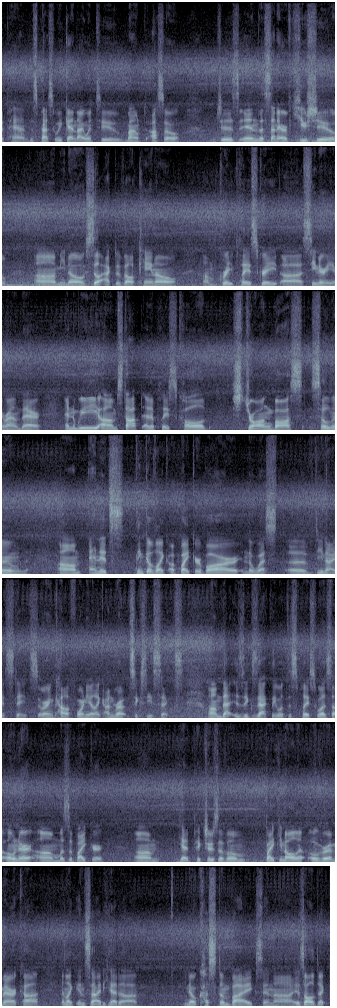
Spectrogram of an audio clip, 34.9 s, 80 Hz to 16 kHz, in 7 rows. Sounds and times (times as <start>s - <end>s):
Speech: 0.0s - 34.8s.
